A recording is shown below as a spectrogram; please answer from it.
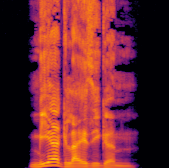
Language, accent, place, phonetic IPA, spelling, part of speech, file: German, Germany, Berlin, [ˈmeːɐ̯ˌɡlaɪ̯zɪɡəm], mehrgleisigem, adjective, De-mehrgleisigem.ogg
- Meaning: strong dative masculine/neuter singular of mehrgleisig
